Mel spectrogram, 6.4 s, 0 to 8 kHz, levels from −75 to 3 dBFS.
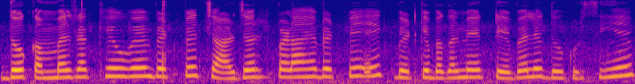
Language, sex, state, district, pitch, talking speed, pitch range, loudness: Hindi, female, Uttar Pradesh, Lucknow, 260 Hz, 205 wpm, 240-280 Hz, -18 LUFS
